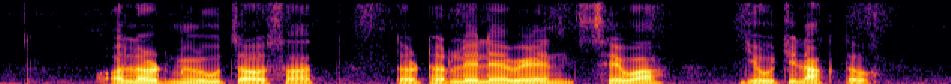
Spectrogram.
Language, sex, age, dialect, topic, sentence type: Marathi, male, 18-24, Southern Konkan, agriculture, statement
